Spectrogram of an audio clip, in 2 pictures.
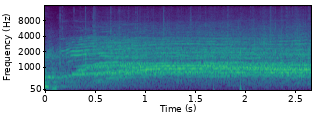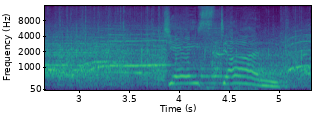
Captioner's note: audience cheering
